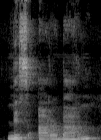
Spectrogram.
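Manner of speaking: usual speaking voice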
